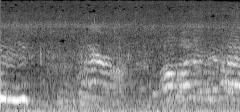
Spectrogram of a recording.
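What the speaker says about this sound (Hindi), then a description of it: "ये देखें बिल्ली भी इंतज़ार में आके बैठ गई है" A cat in a village home meows a few times while waiting for food, with a person talking over the calls throughout.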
